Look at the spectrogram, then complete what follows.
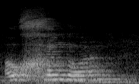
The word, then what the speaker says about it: Hoogendoorn: In Dutch, by the way, because I'm from the Netherlands, it's pronounced Hoogendoorn.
